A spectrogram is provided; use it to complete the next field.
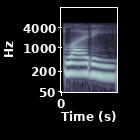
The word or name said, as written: bloody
